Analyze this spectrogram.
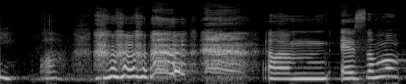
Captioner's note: audience laughs; chuckling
